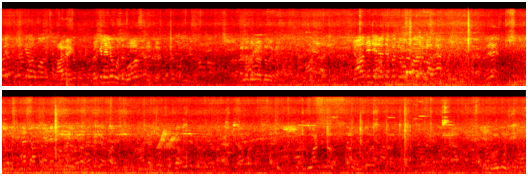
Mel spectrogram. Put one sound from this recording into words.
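Food sizzles steadily on a hot griddle.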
